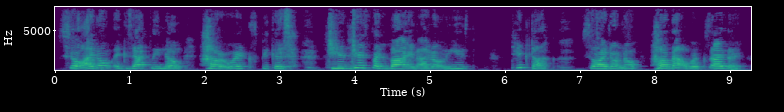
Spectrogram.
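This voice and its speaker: A young woman with a high voice, speaking slowly and haltingly. Her voice is fading from allergies and her nose is stuffed up. She keeps restarting words as she chats to camera in a loose, unscripted vlog. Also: fairly even intonation, vocal fry. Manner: halting, many restarts and stutters. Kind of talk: unscripted casual commentary vlog.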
